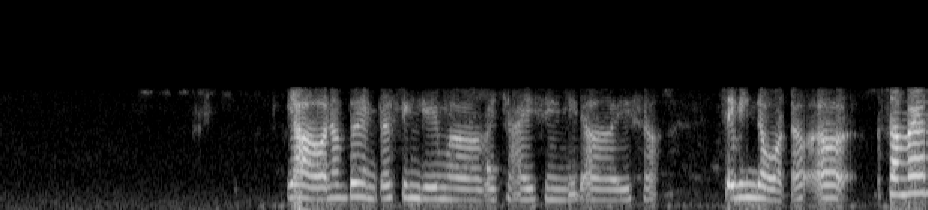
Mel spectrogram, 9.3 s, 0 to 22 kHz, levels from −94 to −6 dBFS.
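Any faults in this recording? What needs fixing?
The whole recording carries the GSM full-rate codec sound: a buzzy, gravelly texture that fits the original 13 kbps full-rate coder. That coder rebuilds the speech from a vocal-tract filter excited by a sparse, regularly spaced pulse train, so the fine detail of the voice is replaced by that grainy buzz, and nothing above 4 kHz survives. On a spectrogram the energy stops at a hard ceiling at 4 kHz, and the harmonics look smeared and noisy. On the waveform, the excitation shows a coarse, pulsed structure. To prevent it, capture or transmit the speech over a wideband path instead of a legacy GSM full-rate channel.

From 2.92 to 3.02 s there is a burst of GSM bit errors, heard as a short squawk and gargle. The damage fits about four codec frames and a bit error rate of around 1.5 percent. Corrupted filter, pitch or gain parameters made the decoder produce a distorted spectrum or a sudden jump in level for those frames. 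On a waveform this appears as an abrupt amplitude spike or an irregular blob about 0.1 s long. On a spectrogram it shows as a brief block of misplaced, smeared energy that doesn't follow the surrounding harmonics. To prevent it, use a cleaner radio link with stronger channel coding, or apply frame erasure and bad-frame concealment at the decoder.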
